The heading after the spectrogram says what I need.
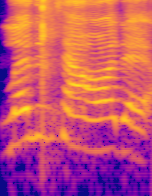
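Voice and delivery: ordinary talk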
